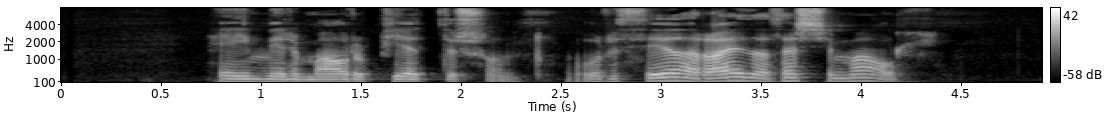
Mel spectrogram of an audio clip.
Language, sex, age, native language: Icelandic, male, 30-39, Icelandic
